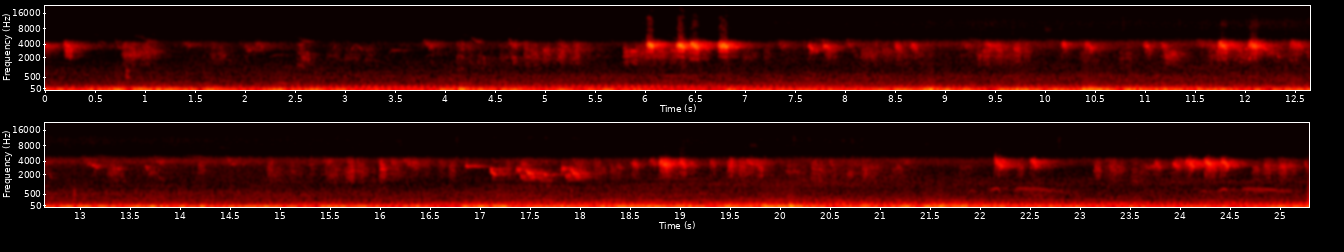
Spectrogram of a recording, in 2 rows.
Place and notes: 馬祖村, Nangan Township - Birds singing
Birds singing, Small village, Next to the church
15 October 2014, ~09:00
